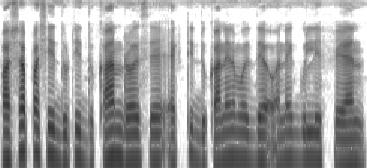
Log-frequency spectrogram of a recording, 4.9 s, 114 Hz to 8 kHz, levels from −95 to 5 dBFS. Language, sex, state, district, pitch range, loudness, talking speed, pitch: Bengali, male, Assam, Hailakandi, 130-145 Hz, -23 LUFS, 120 wpm, 140 Hz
